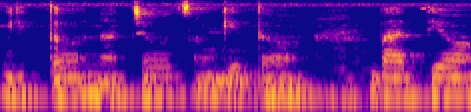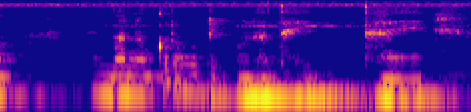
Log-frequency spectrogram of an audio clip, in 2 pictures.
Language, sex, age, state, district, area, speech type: Odia, female, 30-45, Odisha, Koraput, urban, spontaneous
